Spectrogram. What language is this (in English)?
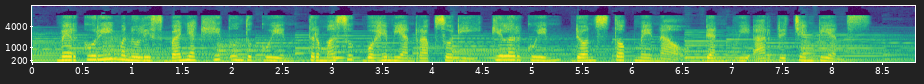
Indonesian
